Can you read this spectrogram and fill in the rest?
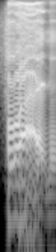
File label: "flood", Speak & Spell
